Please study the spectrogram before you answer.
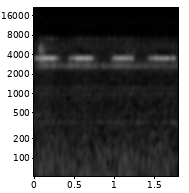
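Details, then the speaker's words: Non-contact (contactless) voltage tester held near a live electric circuit: a high, thin beep repeating about twice a second against near silence while its light flashes, showing it is detecting the live circuit normally. "When it gets near a live electric circuit, it will beep, and then you can probably hear this,"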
